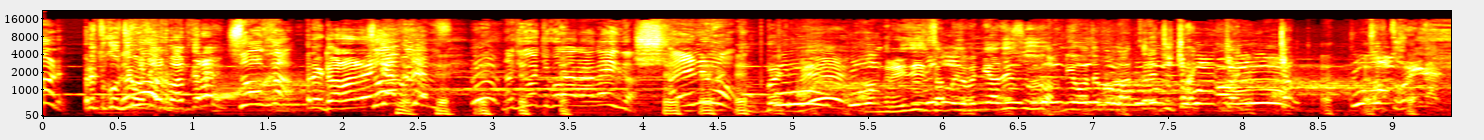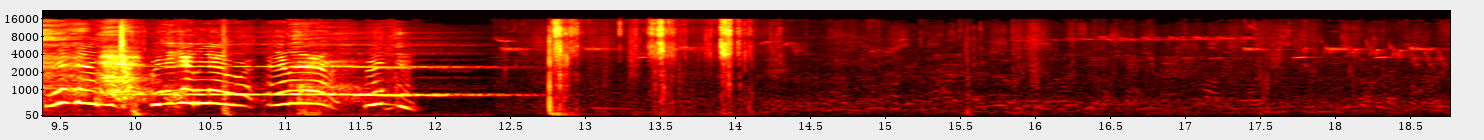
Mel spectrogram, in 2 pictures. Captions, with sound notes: What are you saying? [Laughs] I don't understand English and you are talking in some other language.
